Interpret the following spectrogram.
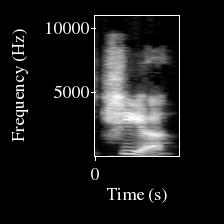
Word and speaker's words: Ch-a: So, my name is Chia. That's the first thing is it's spelled ch- a.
